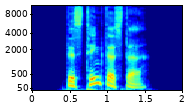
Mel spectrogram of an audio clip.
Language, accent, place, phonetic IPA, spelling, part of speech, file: German, Germany, Berlin, [dɪsˈtɪŋktəstə], distinkteste, adjective, De-distinkteste.ogg
- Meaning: inflection of distinkt: 1. strong/mixed nominative/accusative feminine singular superlative degree 2. strong nominative/accusative plural superlative degree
